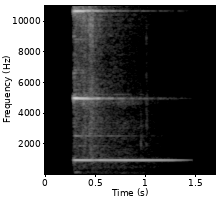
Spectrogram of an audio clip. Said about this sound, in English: We need a bell.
